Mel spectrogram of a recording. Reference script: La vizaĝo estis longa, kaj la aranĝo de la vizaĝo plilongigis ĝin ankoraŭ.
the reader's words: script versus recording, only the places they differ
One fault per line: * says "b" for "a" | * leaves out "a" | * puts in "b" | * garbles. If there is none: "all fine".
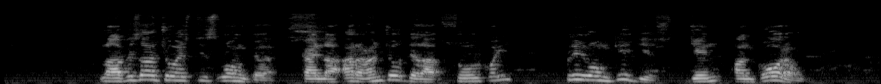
* says "sulkoj" for "vizaĝo"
